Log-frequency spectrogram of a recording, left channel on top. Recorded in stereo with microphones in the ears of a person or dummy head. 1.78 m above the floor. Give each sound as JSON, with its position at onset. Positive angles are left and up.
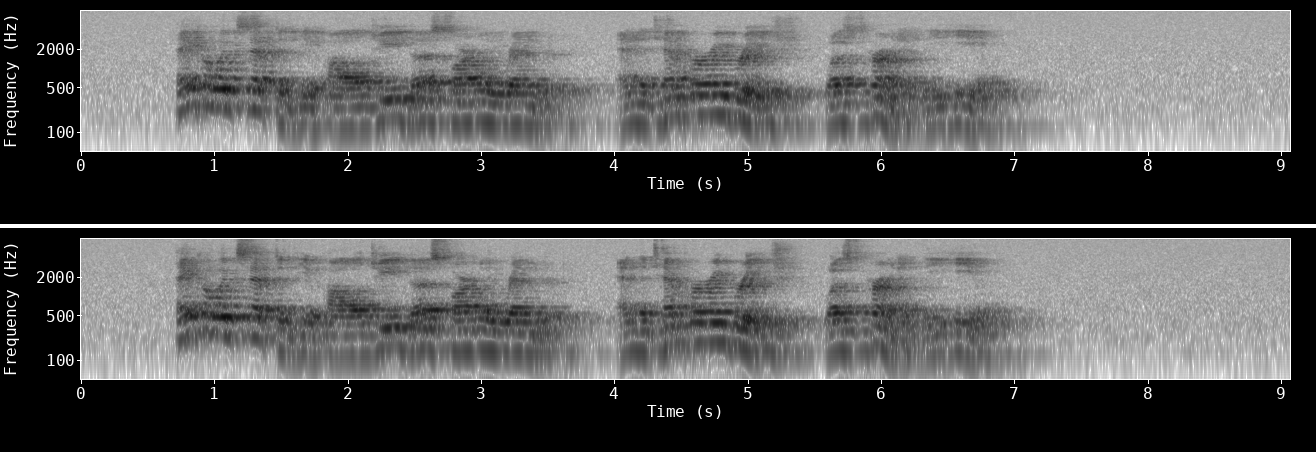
{"t": 0.7, "sound": "a man speaking", "side_deg": -30, "distance_m": 5.5}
